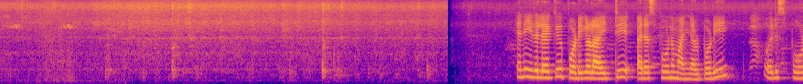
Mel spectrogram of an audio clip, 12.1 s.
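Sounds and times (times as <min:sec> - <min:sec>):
food sizzling in oil: 0:00.0 - 0:06.8.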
